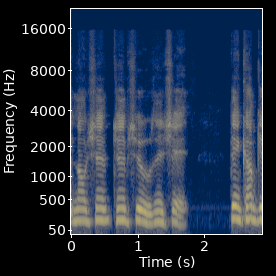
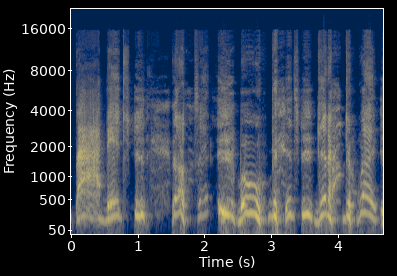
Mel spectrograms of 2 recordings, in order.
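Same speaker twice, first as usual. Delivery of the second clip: laughing dismissal; 4 semitones higher, 5 dB louder than usual. Real, not acted.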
